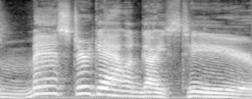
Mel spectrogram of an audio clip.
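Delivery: high, loud showman host voice; announcer intro. Acted. Host greeting viewers in a high, loud showman voice. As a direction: hype up the review opening like a showman.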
